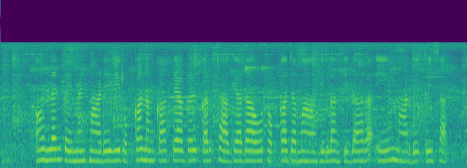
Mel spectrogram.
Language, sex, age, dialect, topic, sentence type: Kannada, female, 25-30, Dharwad Kannada, banking, question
